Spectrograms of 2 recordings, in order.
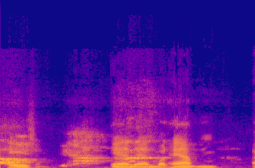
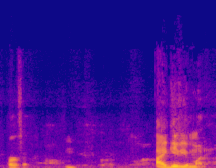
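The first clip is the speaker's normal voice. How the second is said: imitating wife; 3 dB louder than usual. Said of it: "I love the way he leaves all the, the vowels out".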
